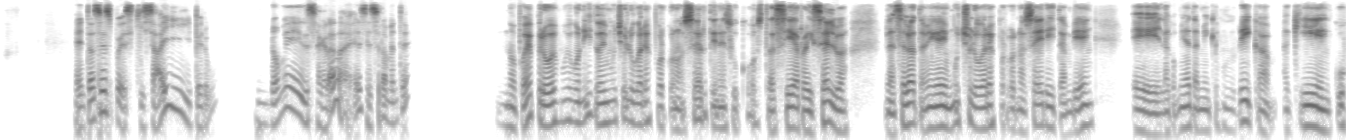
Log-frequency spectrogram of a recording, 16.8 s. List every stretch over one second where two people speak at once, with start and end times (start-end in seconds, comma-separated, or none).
none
